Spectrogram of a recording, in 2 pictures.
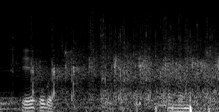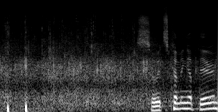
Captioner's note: applause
